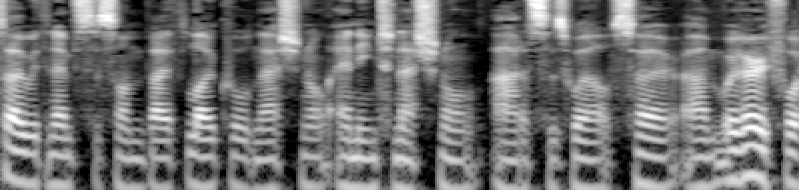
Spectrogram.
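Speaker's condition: No condition

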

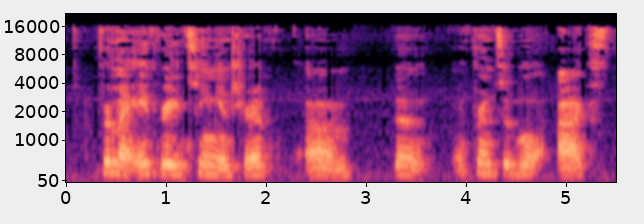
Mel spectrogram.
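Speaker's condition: Cerebral palsy

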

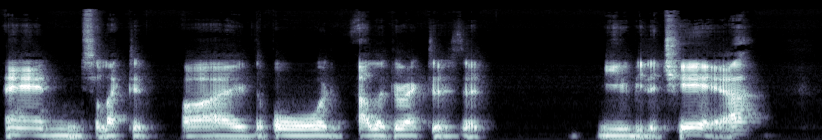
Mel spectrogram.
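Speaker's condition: Profound deafness, congenital, severe profound hearing loss; right ear better

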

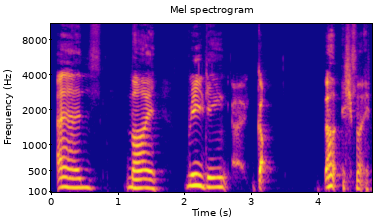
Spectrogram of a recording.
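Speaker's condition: Cerebral palsy; must move carefully

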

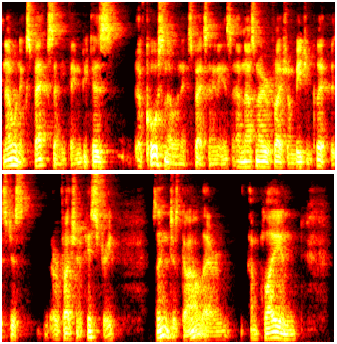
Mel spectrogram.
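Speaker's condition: No condition

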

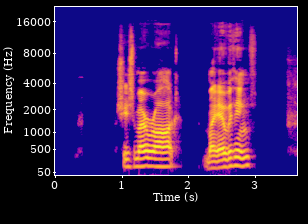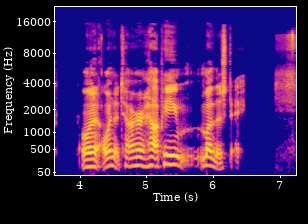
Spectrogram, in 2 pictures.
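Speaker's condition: Down syndrome; from birth

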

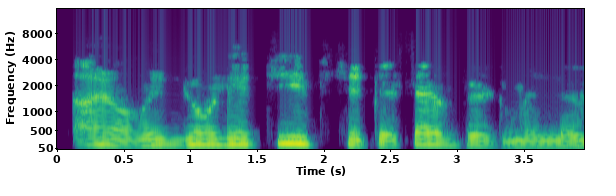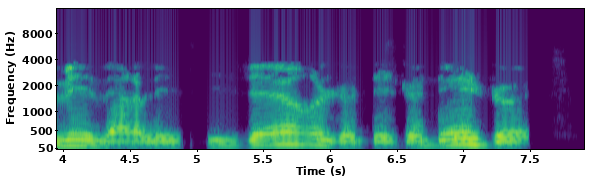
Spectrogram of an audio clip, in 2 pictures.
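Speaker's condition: Dystonia; present since birth

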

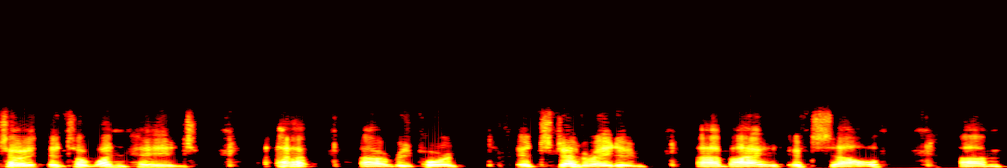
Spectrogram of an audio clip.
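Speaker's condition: Head and neck cancer surgery; radiation

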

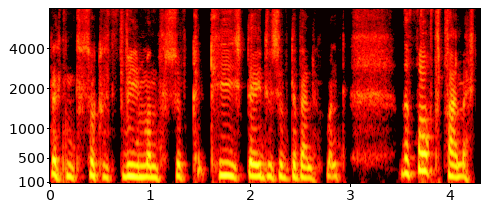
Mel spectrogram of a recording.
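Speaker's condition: Deafness; relies on lip reading

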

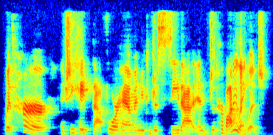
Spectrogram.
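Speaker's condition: No condition

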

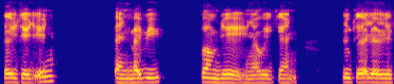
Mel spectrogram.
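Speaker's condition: Spinal muscular atrophy type 2; neuromuscular

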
